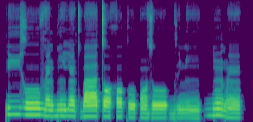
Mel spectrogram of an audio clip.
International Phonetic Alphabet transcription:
ɾiː˦ɣoː˦vɛ̃˧ ɡ͡bĩ˦jɛ̃˦˨tbaː˦tɔ˦˨ hɔ˧ko˨ pɔ̃˨zoː˨ɡ͡bɨ˨ɲĩ˨ | ɡ͡bũ˦ɡʷɛ̃˨

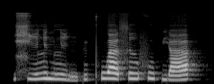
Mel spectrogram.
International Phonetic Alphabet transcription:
ɕi˧˥li˧nlḭ˨˩ŋpy˦ pʰwä˥˩sɹ̩˥fu˥˩pjä˧˥

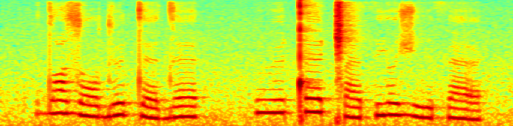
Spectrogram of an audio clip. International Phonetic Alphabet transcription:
dˤɛ˦zɔ˨dø˦ tɛ˨dɛ˦ | βʏ˦ǃɛ˦ ǁæ˨θjə˦ʒi˨ θæ˨

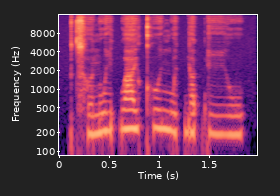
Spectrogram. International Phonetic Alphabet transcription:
t͡sʰɵ˨˥n wiː˧t̚waː˥j kʷʰiː˥ŋwɪ˨˥k̚ jɐ˥t̚kiː˧w

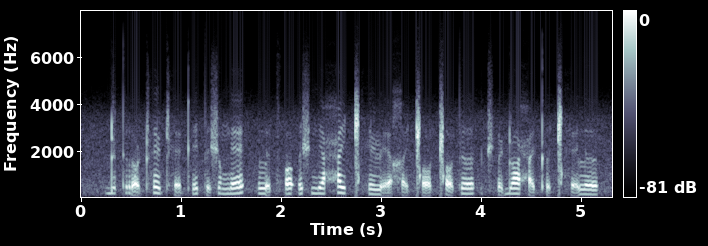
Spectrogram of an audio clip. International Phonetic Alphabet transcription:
ɖətrɔ̰ʈʰɛʈʰɛ̰ kʼetə̰ʃɔŋɛ | lə̰t͡sʼɔʔəʃŋe ħe ǁʰeɭɛ̰ χḛǁɔ̰ ǁɔ̰tə | t͡ʃʼə̰ ɖɒħɛ̰ kʼə̰ǁʰɛ̰ lə

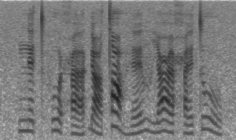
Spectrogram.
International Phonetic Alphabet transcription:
nɛ˥˩tfo˥˩ ħa˨˩˦ɠɛ˨˩˦tˤa˥˩ ɦɛ˨˦vi˨˦ʕɪ˨˦ ħɛ˨˦to˥˩

